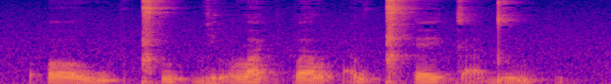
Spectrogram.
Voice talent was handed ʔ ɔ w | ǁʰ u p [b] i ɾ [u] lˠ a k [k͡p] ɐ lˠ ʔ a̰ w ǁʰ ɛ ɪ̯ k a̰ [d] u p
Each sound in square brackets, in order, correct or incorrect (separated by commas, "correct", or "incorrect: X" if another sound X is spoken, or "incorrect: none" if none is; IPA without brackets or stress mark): correct, incorrect: ṵ, incorrect: p, correct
